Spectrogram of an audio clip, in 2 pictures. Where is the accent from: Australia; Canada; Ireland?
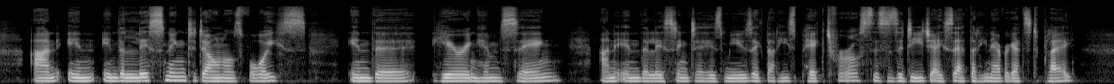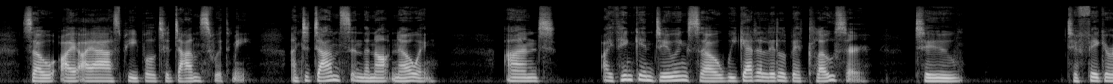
Ireland; and as Irish people, can we say that about ourselves?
